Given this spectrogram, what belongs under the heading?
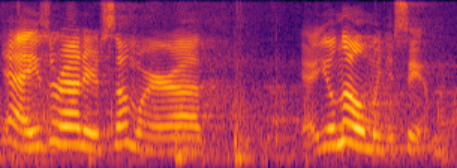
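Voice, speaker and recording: A woman's voice: high-pitched, animated, quick pace, bright, forceful tone, slight background noise. A woman doing a laid-back young gym guy. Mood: offhand. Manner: casual, offhand. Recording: long hall reverb.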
